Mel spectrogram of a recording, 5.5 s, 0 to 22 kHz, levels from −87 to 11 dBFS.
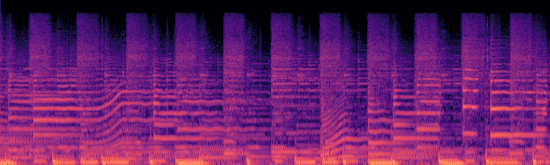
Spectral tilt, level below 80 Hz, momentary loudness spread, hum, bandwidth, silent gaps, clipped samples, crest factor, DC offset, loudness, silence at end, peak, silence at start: -5.5 dB/octave; -22 dBFS; 6 LU; none; 15 kHz; none; under 0.1%; 14 dB; under 0.1%; -21 LUFS; 0 s; -4 dBFS; 0 s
